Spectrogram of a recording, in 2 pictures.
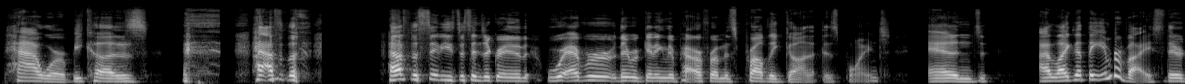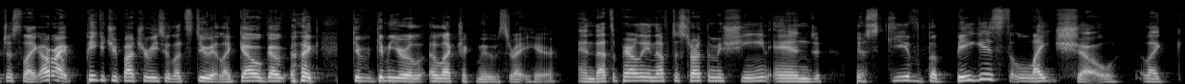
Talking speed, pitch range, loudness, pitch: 165 wpm, 140-175 Hz, -20 LUFS, 160 Hz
